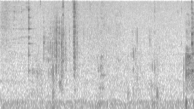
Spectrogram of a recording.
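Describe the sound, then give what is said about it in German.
Someone takes a quiet sip of water, with a few soft wet gulps and mouth clicks spread over a couple of seconds, followed by a slightly louder thump at the end. “Ja, gehen wir zum nächsten Spiel, nachdem ich einen Schluck von meinem Wasser genommen habe.”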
